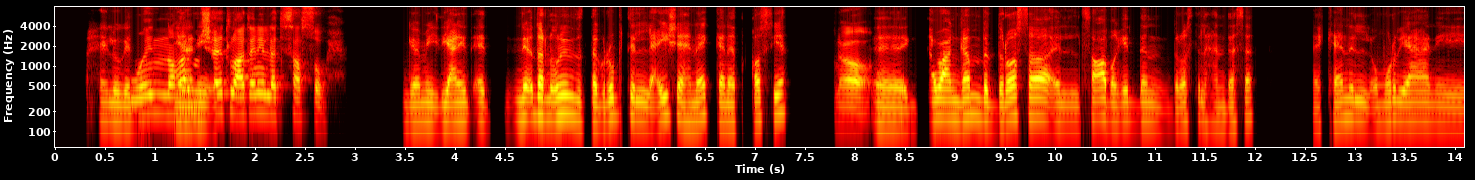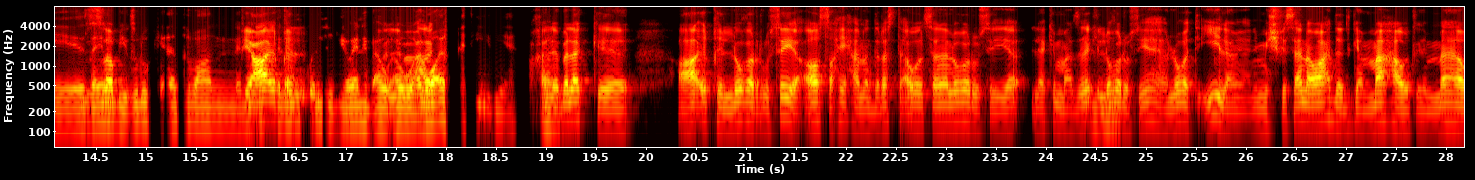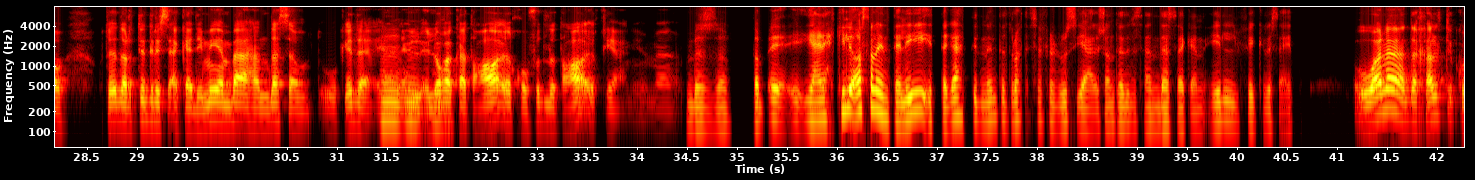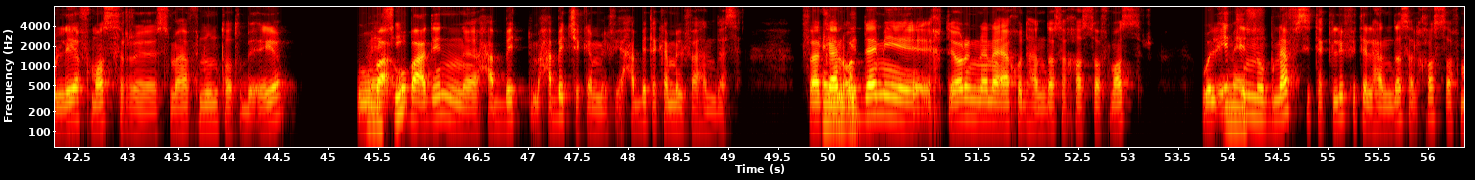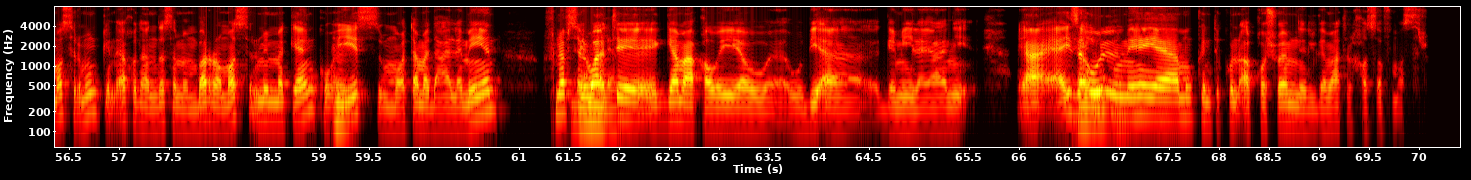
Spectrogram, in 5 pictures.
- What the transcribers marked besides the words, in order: none
- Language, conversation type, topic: Arabic, podcast, إمتى حسّيت إنك فخور جدًا بنفسك؟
